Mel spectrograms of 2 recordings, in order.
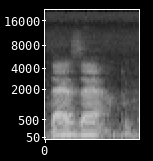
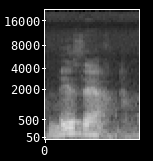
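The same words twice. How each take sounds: First: It is said with open E sounds, Bahia style. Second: It is said with the Rio accent's E sounds.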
